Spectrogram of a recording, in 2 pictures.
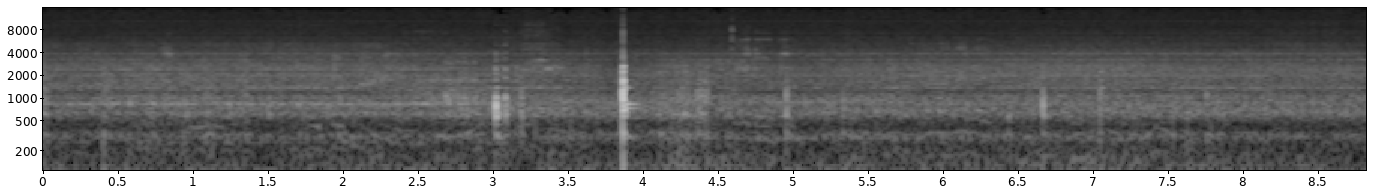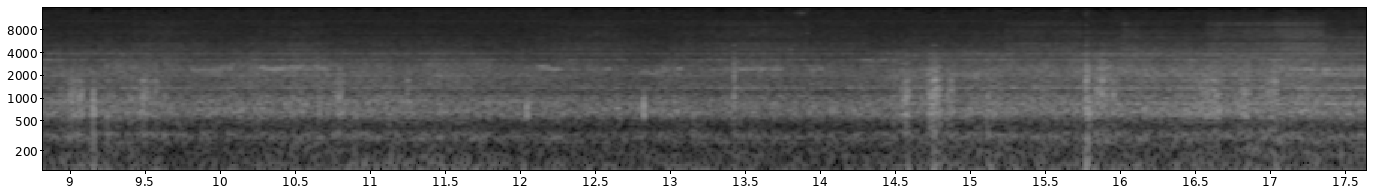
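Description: Rushing wind from the paraglider's airspeed buffeting an action camera's microphone, a steady rumbling noise. A single sharp click sounds about four seconds in.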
